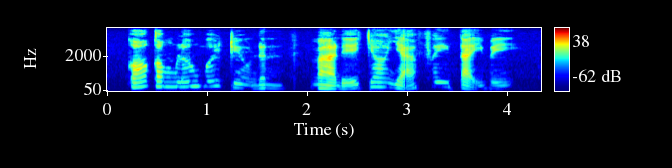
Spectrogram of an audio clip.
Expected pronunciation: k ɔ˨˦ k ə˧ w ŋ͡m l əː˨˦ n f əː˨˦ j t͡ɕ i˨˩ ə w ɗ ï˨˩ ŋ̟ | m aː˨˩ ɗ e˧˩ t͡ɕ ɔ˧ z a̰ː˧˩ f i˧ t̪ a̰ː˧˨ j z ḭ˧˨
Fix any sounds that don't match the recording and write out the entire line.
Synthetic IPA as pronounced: k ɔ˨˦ k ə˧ w ŋ͡m l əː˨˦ n v əː˨˦ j t͡ɕ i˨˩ ə w ɗ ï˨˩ ŋ̟ | m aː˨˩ ɗ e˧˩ t͡ɕ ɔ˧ z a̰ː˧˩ f i˧ t̪ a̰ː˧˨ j v ḭ˧˨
